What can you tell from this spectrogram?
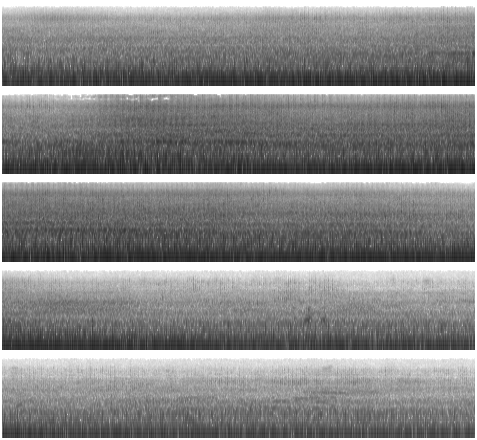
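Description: A de Havilland Dragon Rapide biplane's two six-cylinder piston engines running as it taxis past, a steady low drone. It swells about six seconds in and fades away over the last ten seconds as the aircraft moves off.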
